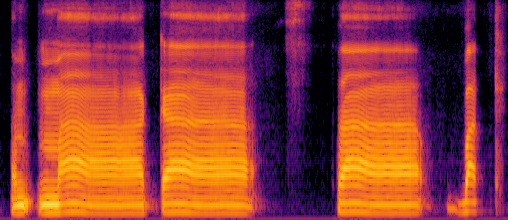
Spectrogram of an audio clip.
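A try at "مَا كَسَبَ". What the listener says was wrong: আচ্ছা, এতটা লম্বা করার প্রয়োজন নেই, ভেঙে ভেঙে আগে উচ্চারণ করে নিতে হবে, তারপর আনহু মালুহু ওয়ামা, কাফ জবর কা, সিন জবর সা, বা জবর বা। প্রত্যেকটা হরকতের উচ্চারণ তাড়াতাড়ি। কা, সা, বা, কাসা বা।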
